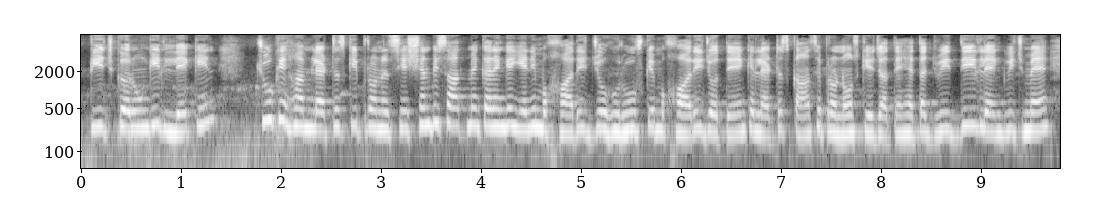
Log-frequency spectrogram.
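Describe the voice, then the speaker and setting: Higher-voiced woman teaching recitation patiently. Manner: patient, repeats sounds slowly, mixes English terms; slow drawn-out chanting for letters and prayers. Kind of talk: tajweed lesson, explaining letter pronunciation.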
